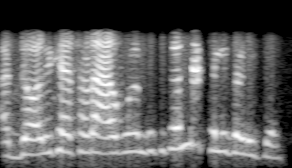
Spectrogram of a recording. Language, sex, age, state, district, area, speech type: Odia, female, 60+, Odisha, Angul, rural, conversation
